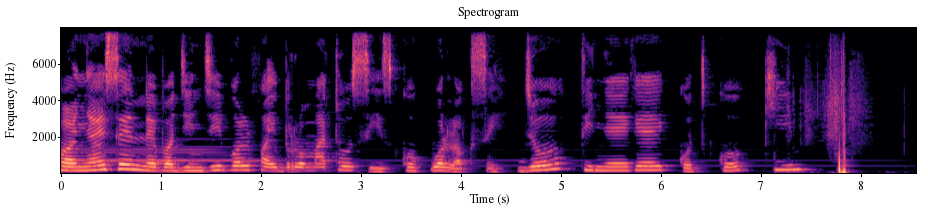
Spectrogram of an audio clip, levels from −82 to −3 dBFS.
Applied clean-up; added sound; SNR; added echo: classical method log-MMSE.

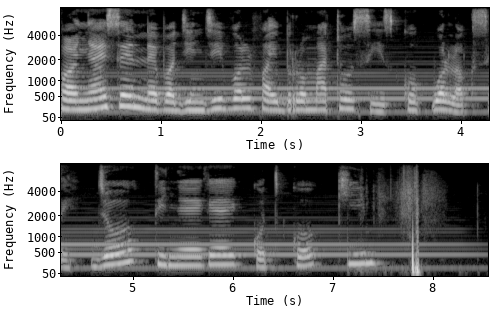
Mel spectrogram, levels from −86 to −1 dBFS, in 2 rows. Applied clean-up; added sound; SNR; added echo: none; Wind instrument, woodwind instrument; 12 dB; none.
